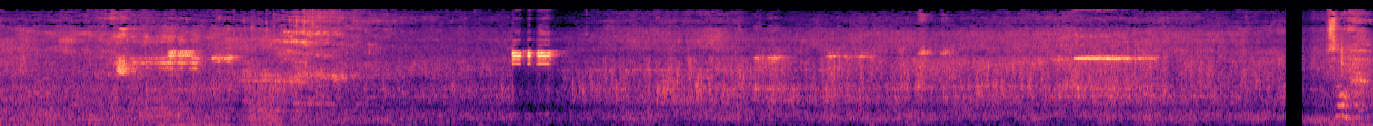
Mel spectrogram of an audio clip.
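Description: A scooter engine hums steadily while riding.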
